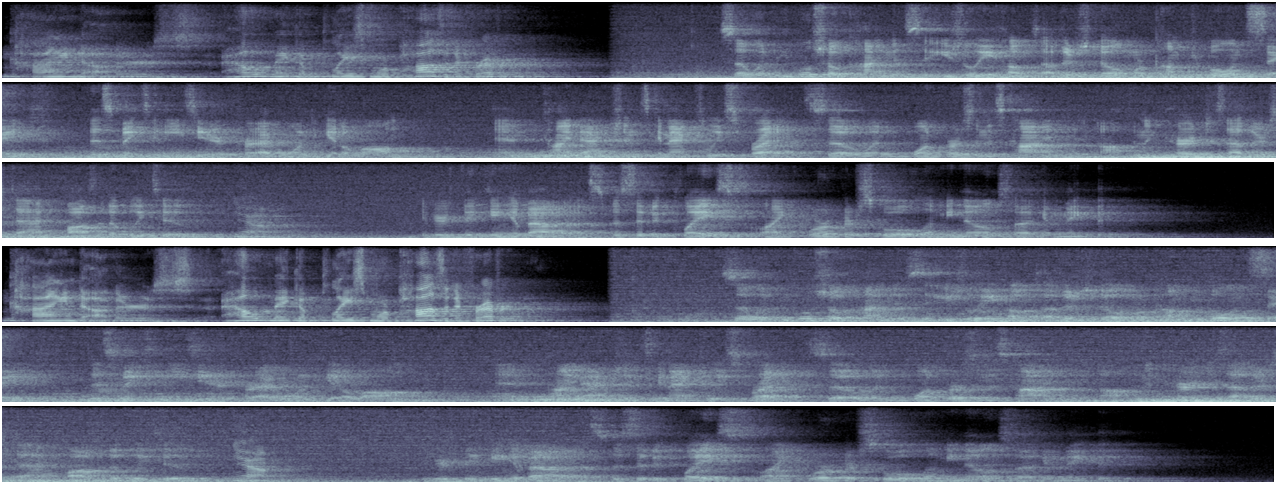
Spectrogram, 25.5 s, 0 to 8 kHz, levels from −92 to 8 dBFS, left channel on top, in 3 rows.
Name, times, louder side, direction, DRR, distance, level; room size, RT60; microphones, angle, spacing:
voice 1, 0.0-3.6 9.1-9.4 18.5-18.8, right 3 dB, 45° right, 6 dB, 0.9 m, -22 dB
sound 1, 4.0-21.0, right 1 dB, 85° right, 1.7 m, -25 dB
voice 2, 4.8-11.2 11.8-18.3 19.8-24.3, left 1 dB, 50° left, 1 dB, 1.8 m, -23 dB
11.5 x 10.5 x 4.3 m, 1.4 s
head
